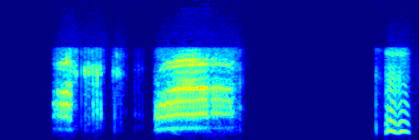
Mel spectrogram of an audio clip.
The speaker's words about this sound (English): Was that the cat? Yeah, it sounded like a cat.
